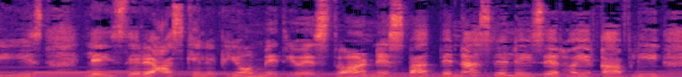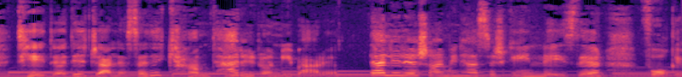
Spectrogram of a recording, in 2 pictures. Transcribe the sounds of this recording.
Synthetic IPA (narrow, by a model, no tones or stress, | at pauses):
izlejze̞ɾeʔæ̰skʰelepʰionmed̪ioest̪ɒɾne̞sbæt̪̚be̞næsle̞le̞jze̞ɾɦɒːje̞ɢæbliː | t̪ʰe̞ʔd̪ɒːd̪e̞d͡ʒælæsɒːt̪ʰecʰæmt̪ʰæɾiːɾɔ̰mḭːbæ̰ɾḛ | d̪̥æliːleʃhæmiːnhæst̪eʃkʰe̞iːnlejzeɾ | foːɣ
